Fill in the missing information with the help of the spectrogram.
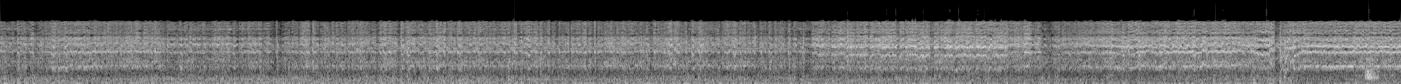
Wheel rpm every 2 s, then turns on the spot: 230, 230, 230, 240, 210, 210, 210.
none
